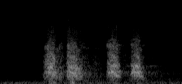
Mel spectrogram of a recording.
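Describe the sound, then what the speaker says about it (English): A dog barks angrily in Dragon Age Origins: four loud, frantic barks in two quick pairs, with short gaps of quiet between them. "Frantic, angry barking."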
